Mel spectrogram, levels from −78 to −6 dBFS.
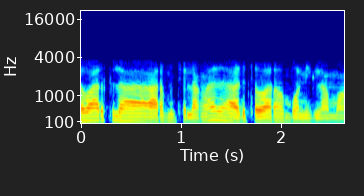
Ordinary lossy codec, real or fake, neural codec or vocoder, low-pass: MP3, 24 kbps; real; none; 3.6 kHz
